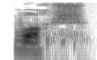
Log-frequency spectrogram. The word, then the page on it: wash: British English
